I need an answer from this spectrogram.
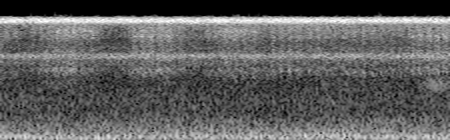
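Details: Georgia, USA, summer dusk: male cicadas chirping to attract females form a constant high-pitched whine in two bands, slightly swelling midway, steady and unbroken above a quiet low rumble.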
